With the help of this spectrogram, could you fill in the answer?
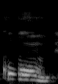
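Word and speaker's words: comb: एक बनाना हो तो उसको कोम ब ब साइलेंट होता है कोम कोम ऑफ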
